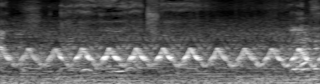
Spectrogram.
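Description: Fast yelp siren, its pitch sweeping up and down about three times a second without a break.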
